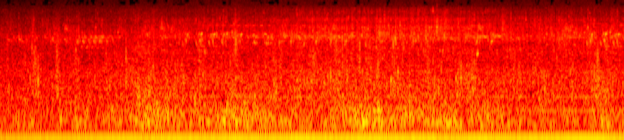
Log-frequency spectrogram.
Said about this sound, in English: Fill up the water bags.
